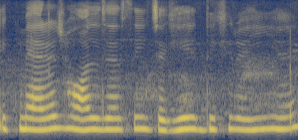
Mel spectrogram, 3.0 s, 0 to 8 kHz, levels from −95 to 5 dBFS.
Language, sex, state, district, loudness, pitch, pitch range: Hindi, female, Uttar Pradesh, Budaun, -14 LUFS, 240 Hz, 230-245 Hz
